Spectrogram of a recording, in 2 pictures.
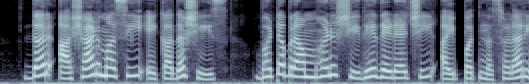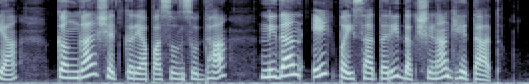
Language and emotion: Marathi, neutral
